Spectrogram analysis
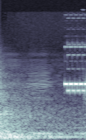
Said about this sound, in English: Regina's younger brother Omar hears the phone ring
